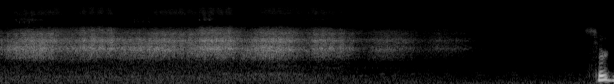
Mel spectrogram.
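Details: A loud chorus of katydids calling in unison in a southern swamp at night pulses steadily, raspy and dense, for several seconds, then fades. A brief louder sound comes at the end, interrupted by a barred owl's hoots.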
